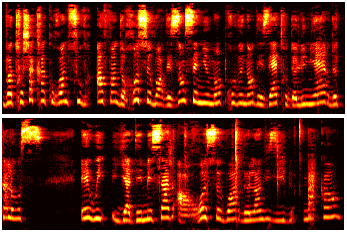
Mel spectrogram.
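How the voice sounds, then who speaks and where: High-voiced chatty woman medium. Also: moderate pace. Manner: chatty, sprinkles asides and questions to viewers; drops to murmurs when asking the universe for messages. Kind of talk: oracle card reading guidance.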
